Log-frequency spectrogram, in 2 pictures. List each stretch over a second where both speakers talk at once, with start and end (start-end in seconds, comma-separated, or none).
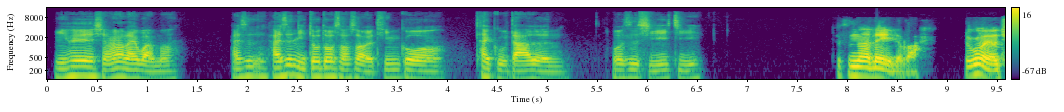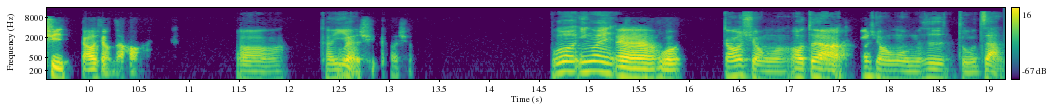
none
